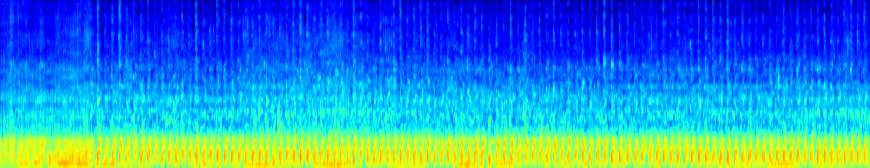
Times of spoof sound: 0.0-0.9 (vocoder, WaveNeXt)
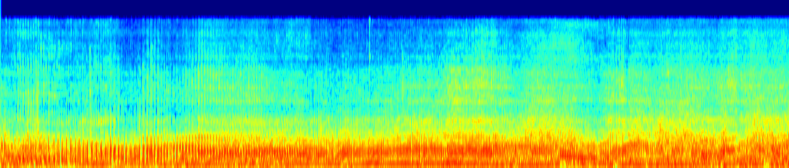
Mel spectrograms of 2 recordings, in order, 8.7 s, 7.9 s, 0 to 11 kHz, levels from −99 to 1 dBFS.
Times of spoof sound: 0.5-1.8 (vocoder, WaveNeXt); 3.0-4.9; 5.8-6.3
